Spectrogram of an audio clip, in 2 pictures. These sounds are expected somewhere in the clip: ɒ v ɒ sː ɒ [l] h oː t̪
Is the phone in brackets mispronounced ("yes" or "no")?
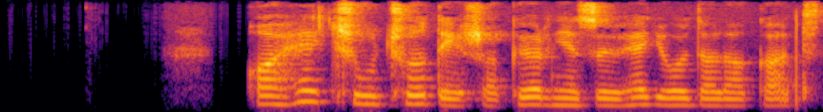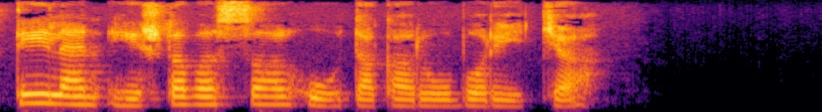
no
